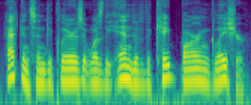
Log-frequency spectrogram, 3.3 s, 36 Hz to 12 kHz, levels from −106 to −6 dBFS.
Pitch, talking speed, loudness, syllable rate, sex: 130 Hz, 195 wpm, -18 LUFS, 5.4 syllables/s, male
